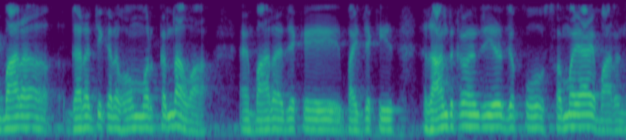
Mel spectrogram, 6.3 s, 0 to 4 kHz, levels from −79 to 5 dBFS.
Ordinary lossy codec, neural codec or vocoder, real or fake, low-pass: none; none; real; 3.6 kHz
